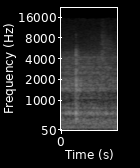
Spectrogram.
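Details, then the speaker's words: Doppler auscultation over an adult woman's right temporomandibular joint during lateral translatory movement to the left, away from the Doppler: a brief grating crackle over steady hiss, TMJ crepitus, matching that heard on wide opening. "so she has that same crepitus on translation in her lateral movement as she does in her wide opening"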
